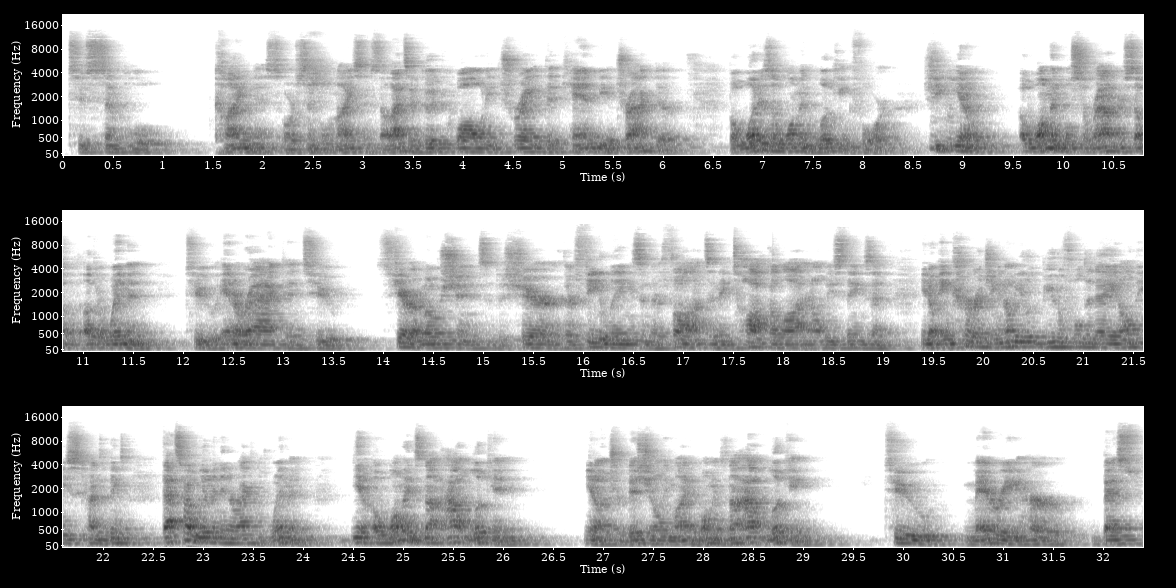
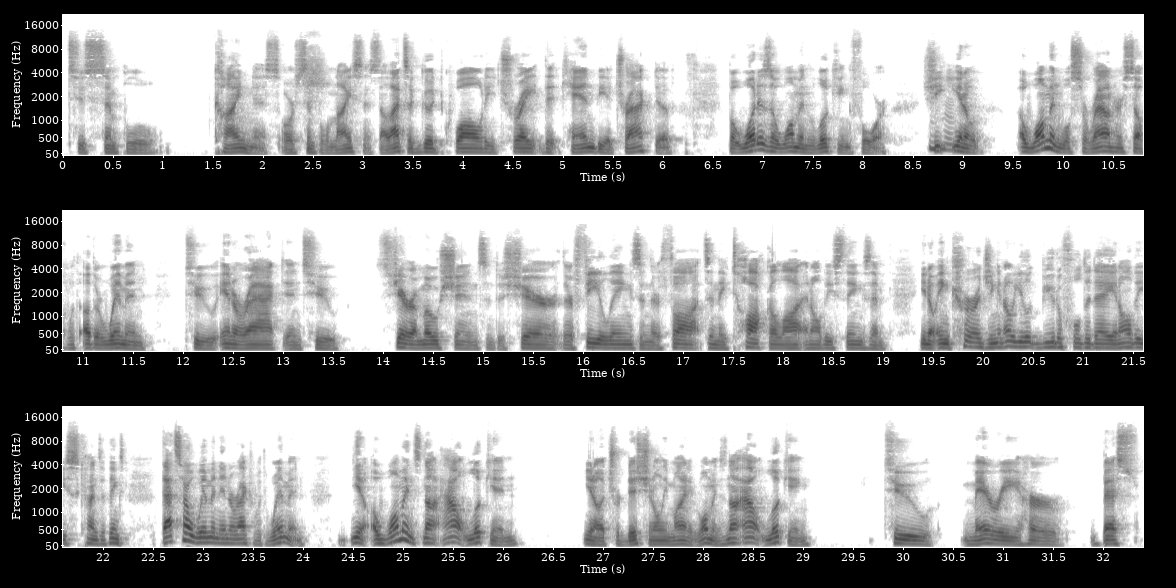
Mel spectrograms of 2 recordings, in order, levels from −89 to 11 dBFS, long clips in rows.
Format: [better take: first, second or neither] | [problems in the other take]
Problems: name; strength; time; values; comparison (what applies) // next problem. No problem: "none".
second | room echo; noticeable; dies away in 0.5 s // off-mic speech; far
